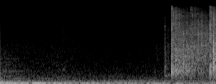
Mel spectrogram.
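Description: The final chord of a choir with a hand drum dies away in the hall's reverberation, leaving a faint low rumble. Near the end, applause breaks out abruptly.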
